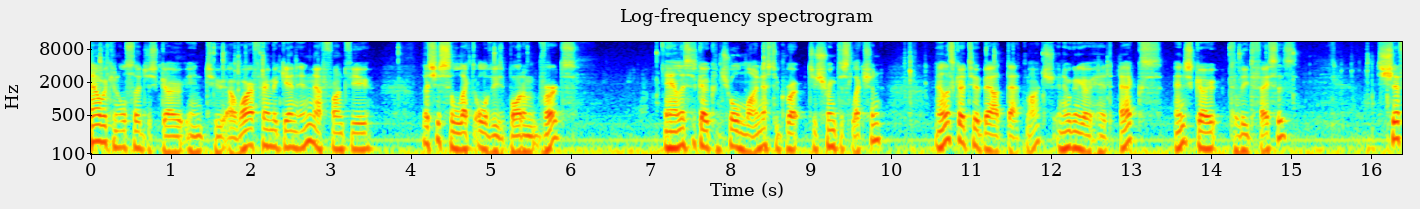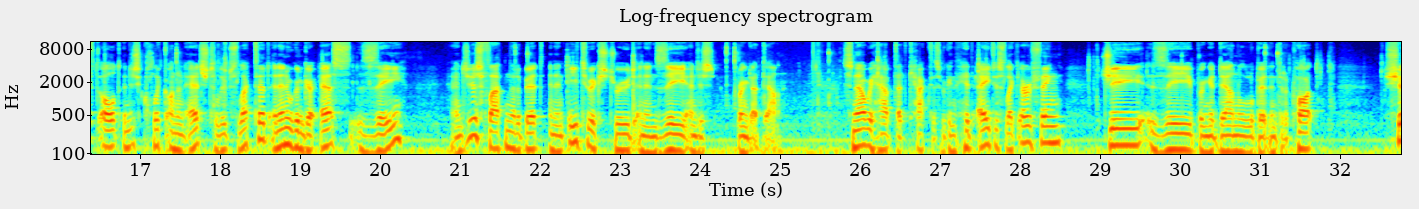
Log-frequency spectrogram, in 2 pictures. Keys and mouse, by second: 0.1 KP_1, 0.7 z, 1.9 shift+middle click, 2.4 alt+a, 3.8-5.0 drag, 5.4-7.0 middle drag, 8.3 ctrl+KP_Subtract, 10.7 z, 11.5 middle click, 12.7 x, 14.7 middle click, 19.2 s, 22.3 e, 24.8-25.6 middle drag, 26.2 KP_1, 27.4 a, 28.8 g, 31.7 alt+a.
